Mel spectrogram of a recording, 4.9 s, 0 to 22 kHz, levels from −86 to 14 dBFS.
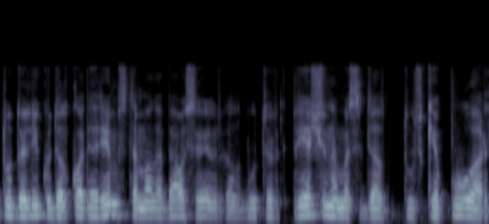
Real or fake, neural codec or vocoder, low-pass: fake; codec, 16 kHz, 6 kbps, DAC; 7.2 kHz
